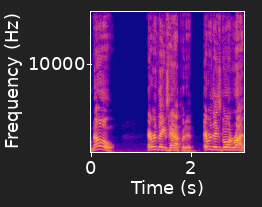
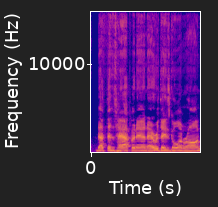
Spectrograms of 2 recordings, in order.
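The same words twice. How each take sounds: First: Higher, brighter-pitched rebuttal; upbeat positive. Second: Subdued mock complaining; mock gloom. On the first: Acted. Host urges viewers to think positive, upbeat correction. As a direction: counter the gloom with lifted, emphatic cheer. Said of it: "Let's think positive". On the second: Host mimics negative people for viewers, mock gloom. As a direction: moan softly like a pessimist. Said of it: "Life is too short to be all".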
